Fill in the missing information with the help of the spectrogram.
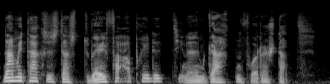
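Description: A man's voice: on the low side, expressive, no echo. A man doing a stern, resigned man. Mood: grave. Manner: stern, measured, firm. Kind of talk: audiobook reading.

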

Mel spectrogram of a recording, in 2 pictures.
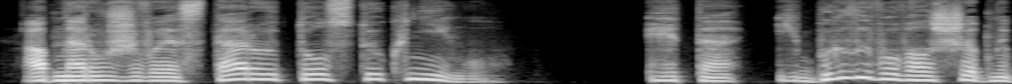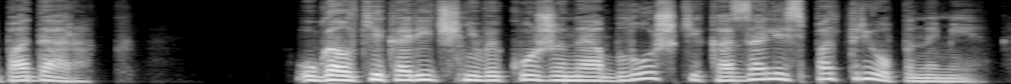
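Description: A woman reading a first-person story aloud in a calm, even narration. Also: sits low, dry recording, studio quality. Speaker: audiobook narrator.

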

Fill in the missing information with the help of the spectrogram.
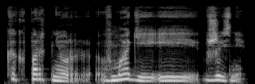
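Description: A woman voicing a reserved, stubborn young male shaman who speaks slowly, low and soft. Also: creaky, slightly rough, no room sound, studio quality, full character voice. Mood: earnest, halting. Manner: slow, low and soft-spoken.

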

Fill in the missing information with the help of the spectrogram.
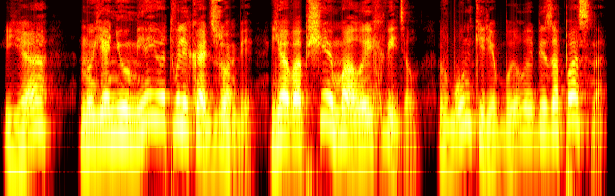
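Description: Робкий молодой инженер в исполнении мужчины, оправдывается, голос чуть выше обычного. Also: male voice, on the high side, wildly swooping pitch, moderate pace, husky, voice pushed up, full character voice. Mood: defensive. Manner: defensive, apologetic. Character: young male engineer, timid and apologetic.

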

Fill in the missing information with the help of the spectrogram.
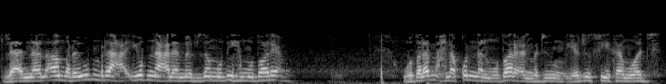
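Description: In this muffled, phone-like classroom recording, a man with an Egyptian Arabic accent explains grammar through examples, often making sure the listener keeps up. He speaks rapid-fire in a high-sitting voice, and a faint hiss or hum is audible.

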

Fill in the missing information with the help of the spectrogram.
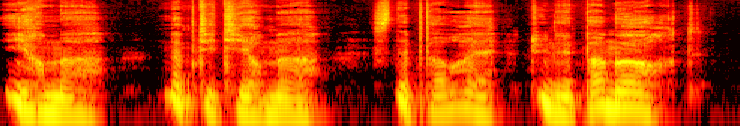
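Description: A man's voice: mid-range voice, normal speed, warm tone, pitched above the performer's own voice, close to an everyday voice. A man voicing a desperate young ex-convict who pleads his innocence in a frantic, protesting way. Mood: anguished.

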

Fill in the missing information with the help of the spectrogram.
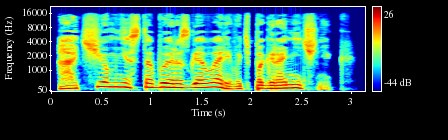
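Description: A man's voice: a little high, expressive, moderate pace, no room sound, studio quality, pitched above the performer's own voice. Man voicing a sneering bird spirit in stolen body. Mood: taunting. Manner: sneering, taunting. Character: mocking shapeshifting bird spirit in a boy's body. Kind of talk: audiobook character voice.

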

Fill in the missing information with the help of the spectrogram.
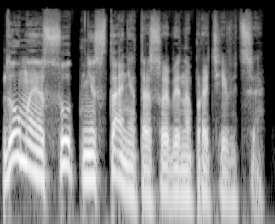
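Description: A man voicing a cool, stern young male landowner with a measured way of talking, in an audiobook. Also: lowish voice, wildly swooping pitch, no echo, studio quality, voice pushed up.

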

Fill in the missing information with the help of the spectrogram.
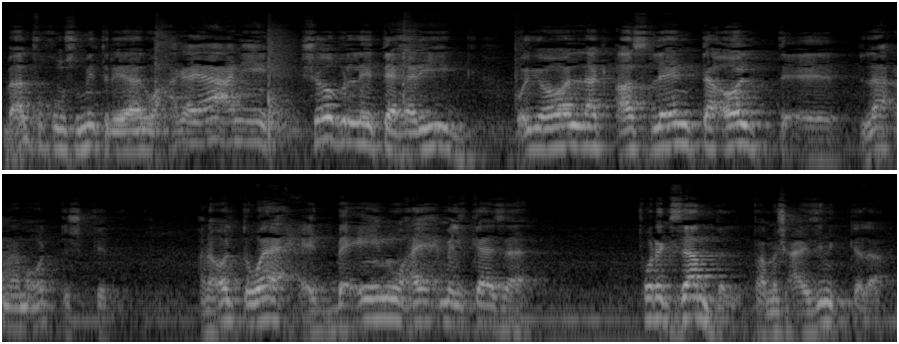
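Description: Fast-talking Egyptian man lecturing in an echoey room. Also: fairly high pitch, lively intonation, creaky, a little hiss or hum. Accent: Egyptian Arabic. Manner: lecturing, blunt, with frequent rhetorical checks. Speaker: doctor, channel host. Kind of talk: livestream talk to viewers.

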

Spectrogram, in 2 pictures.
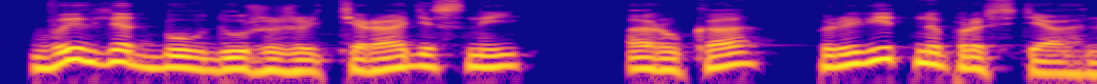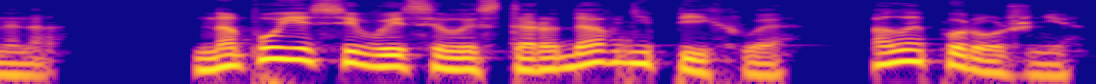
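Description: A man giving expressive, measured audiobook narration of a classic tale. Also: on the low side.

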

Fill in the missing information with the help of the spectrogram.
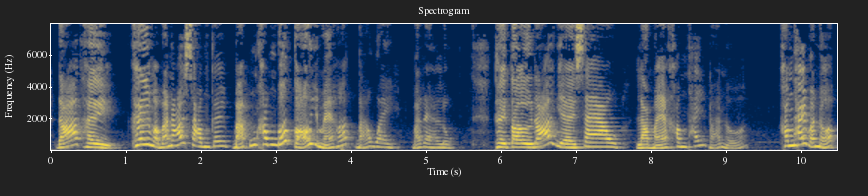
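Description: A woman's voice: a little high, bright, forceful tone. A woman telling a ghost story in a chatty way, addressing listeners directly. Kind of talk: casual ghost story narration.

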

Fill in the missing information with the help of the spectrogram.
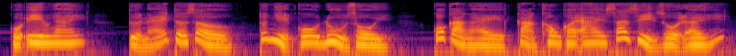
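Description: A woman's voice: medium pitch, very animated, fairly quick, mellow, close to an everyday voice. A woman voicing an angry young husband who snaps orders curtly at his wife, over faint music. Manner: curt, commanding.

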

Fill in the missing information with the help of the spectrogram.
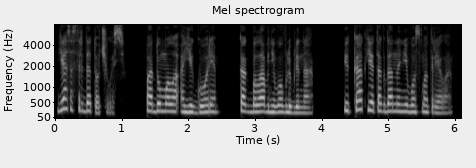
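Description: A woman's voice: medium pitch, quick pace, no echo, clean studio sound. Woman narrating an ironic audiobook. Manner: lively, ironic storytelling. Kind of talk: first-person audiobook narration.

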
